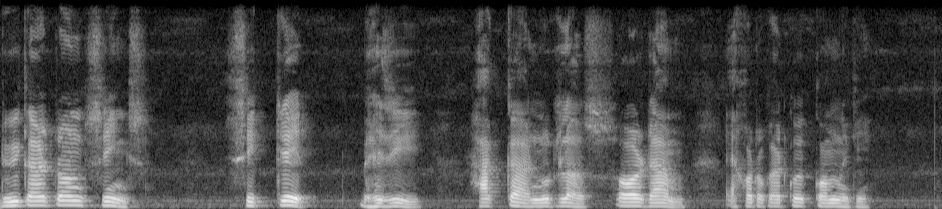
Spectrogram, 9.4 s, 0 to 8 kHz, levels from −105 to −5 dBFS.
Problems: constant background noise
